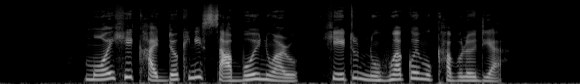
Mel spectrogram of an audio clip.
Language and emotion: Assamese, disgusted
